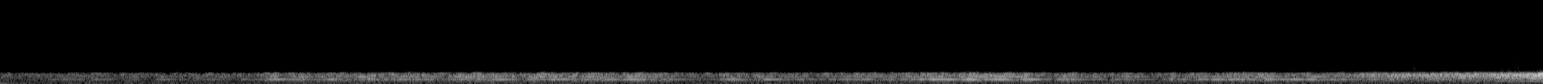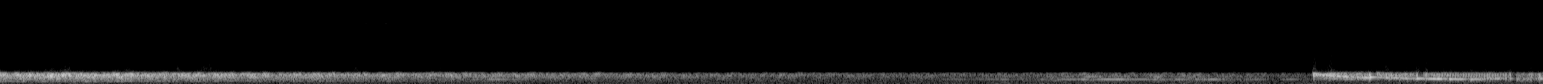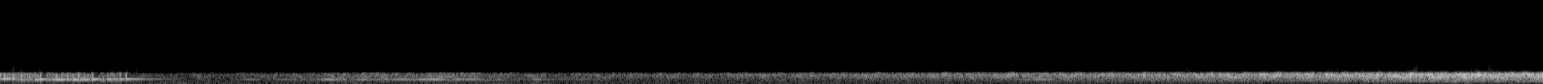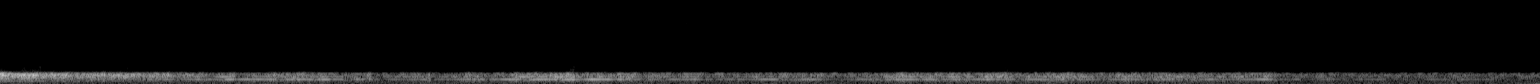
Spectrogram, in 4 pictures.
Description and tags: Comprised of a Marsquake heard by NASA's InSight probe, modified to make it loop seamlessly, amplified cause it was too quiet and added a Wahwah effect to give a throbbing sound like the planet is alive.
Alien, Distant, Looping, Mars, Quake, Wind, World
